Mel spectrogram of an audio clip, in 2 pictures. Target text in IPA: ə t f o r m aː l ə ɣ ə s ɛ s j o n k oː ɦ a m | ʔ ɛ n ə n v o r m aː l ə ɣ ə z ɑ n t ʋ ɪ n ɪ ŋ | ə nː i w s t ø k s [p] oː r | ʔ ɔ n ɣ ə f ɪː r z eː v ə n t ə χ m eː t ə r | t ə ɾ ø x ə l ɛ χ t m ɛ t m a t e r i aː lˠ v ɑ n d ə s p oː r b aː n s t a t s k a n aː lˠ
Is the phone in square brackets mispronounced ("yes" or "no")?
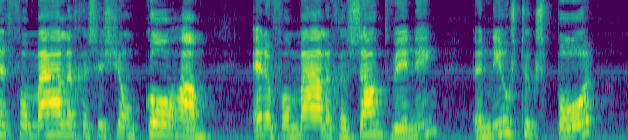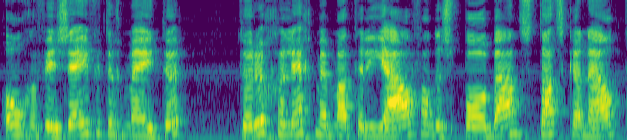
no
